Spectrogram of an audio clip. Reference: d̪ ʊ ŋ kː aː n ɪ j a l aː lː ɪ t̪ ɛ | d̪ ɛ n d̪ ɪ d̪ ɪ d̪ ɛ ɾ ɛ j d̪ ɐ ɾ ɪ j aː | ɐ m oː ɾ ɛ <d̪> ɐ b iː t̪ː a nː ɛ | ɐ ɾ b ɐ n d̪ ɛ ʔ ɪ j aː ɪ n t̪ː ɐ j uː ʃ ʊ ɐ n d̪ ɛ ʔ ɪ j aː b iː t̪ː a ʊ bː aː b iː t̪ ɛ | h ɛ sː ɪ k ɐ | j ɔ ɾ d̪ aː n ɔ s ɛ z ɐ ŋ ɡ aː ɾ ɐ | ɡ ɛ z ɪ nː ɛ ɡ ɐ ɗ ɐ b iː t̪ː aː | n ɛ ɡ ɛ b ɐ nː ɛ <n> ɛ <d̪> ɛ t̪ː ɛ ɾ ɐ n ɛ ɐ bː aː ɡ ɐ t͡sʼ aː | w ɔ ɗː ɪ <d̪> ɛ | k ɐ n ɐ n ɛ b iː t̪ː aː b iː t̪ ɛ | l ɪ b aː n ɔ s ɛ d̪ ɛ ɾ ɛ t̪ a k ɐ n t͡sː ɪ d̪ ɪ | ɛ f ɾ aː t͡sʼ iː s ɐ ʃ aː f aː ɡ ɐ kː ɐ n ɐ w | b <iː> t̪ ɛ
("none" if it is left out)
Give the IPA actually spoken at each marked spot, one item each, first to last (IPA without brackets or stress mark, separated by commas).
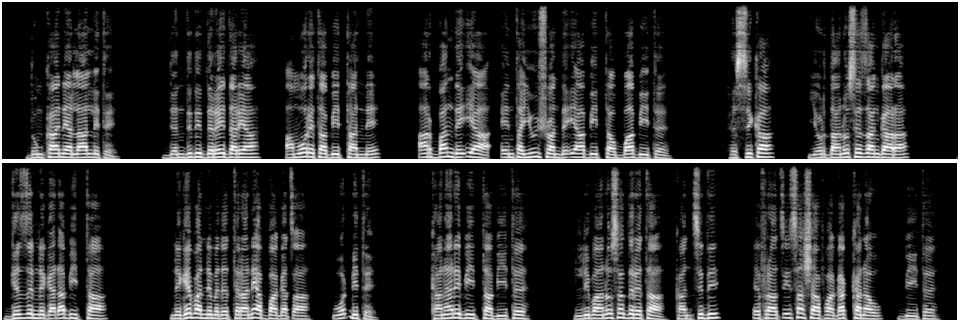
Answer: t̪, m, d̪, t̪, iː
